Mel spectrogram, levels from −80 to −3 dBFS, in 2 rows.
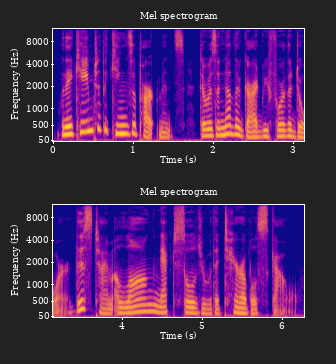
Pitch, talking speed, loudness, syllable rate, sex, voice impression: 190 Hz, 230 wpm, -20 LUFS, 6.0 syllables/s, female, very feminine, adult-like, slightly middle-aged, thin, very tensed, very powerful, bright, hard, very clear, fluent, very cool, intellectual, very refreshing, slightly calm, friendly, reassuring, slightly unique, elegant, slightly wild, slightly sweet, very lively, slightly strict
